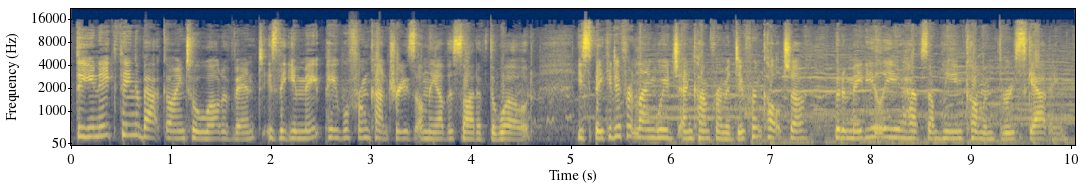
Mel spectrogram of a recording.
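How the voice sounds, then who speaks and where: A woman's voice: medium pitch, fast, faint music behind. A woman reporter reading an upbeat, scripted voice-over for a news piece.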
